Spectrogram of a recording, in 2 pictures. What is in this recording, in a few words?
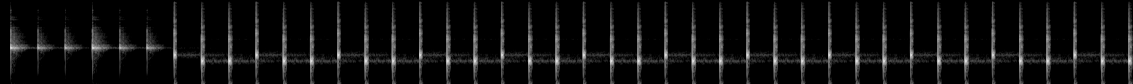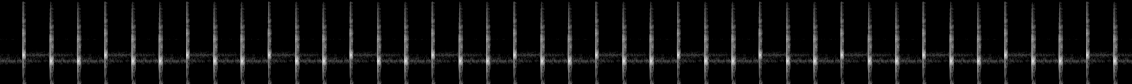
click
